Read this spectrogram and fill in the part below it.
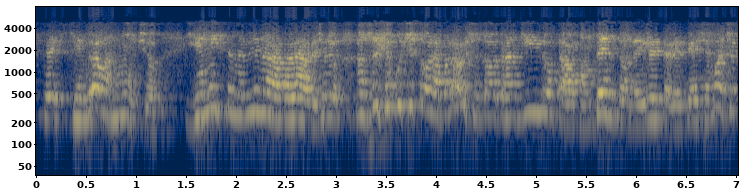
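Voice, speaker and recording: Distant echoey Argentine preacher, high voice. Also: male voice. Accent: Argentine Spanish. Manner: conversational preaching with rising and falling emphasis. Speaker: pastor. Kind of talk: sermon. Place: church. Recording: echoey distant phone-like church recording.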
